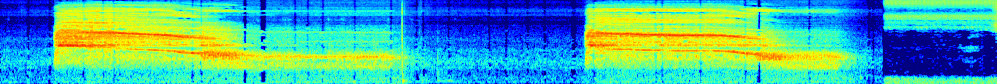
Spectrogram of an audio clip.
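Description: Two long, harsh, hissing screeches from a barn owl, each lasting about two seconds, loud and close, separated by silence.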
